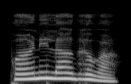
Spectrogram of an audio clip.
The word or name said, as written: ಪಾಣಿಲಾಘವ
